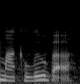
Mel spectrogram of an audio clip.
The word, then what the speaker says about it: maqluba: specials, and I ended up ordering a lamb maqluba. Which Am I is what?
